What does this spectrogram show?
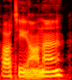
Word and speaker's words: Tatiana: look at that crazy my full name is five syllables too okay tatiana which is the coolest name thank you thank you it rhymes with thought you're the first you're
